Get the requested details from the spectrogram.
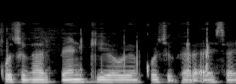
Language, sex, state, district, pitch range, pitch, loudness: Hindi, male, Jharkhand, Sahebganj, 105-110 Hz, 105 Hz, -17 LUFS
